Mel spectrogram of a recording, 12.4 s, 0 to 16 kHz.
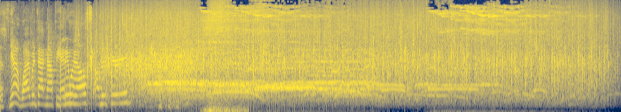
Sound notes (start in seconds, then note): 2.9 audience applause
